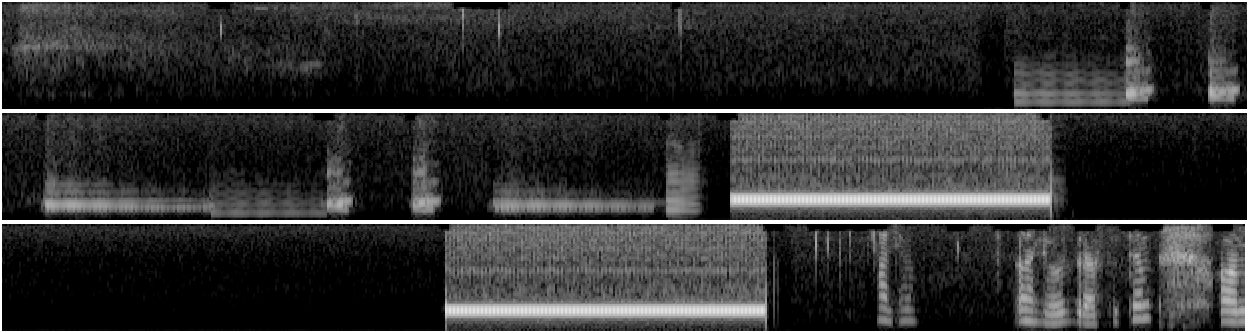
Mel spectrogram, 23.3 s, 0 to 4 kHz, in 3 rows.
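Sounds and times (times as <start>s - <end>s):
speech: 6.3s - 6.6s, 22.0s - 23.3s
telephone ringback tone while a call is being transferred: 12.3s - 14.4s, 18.3s - 20.4s.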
